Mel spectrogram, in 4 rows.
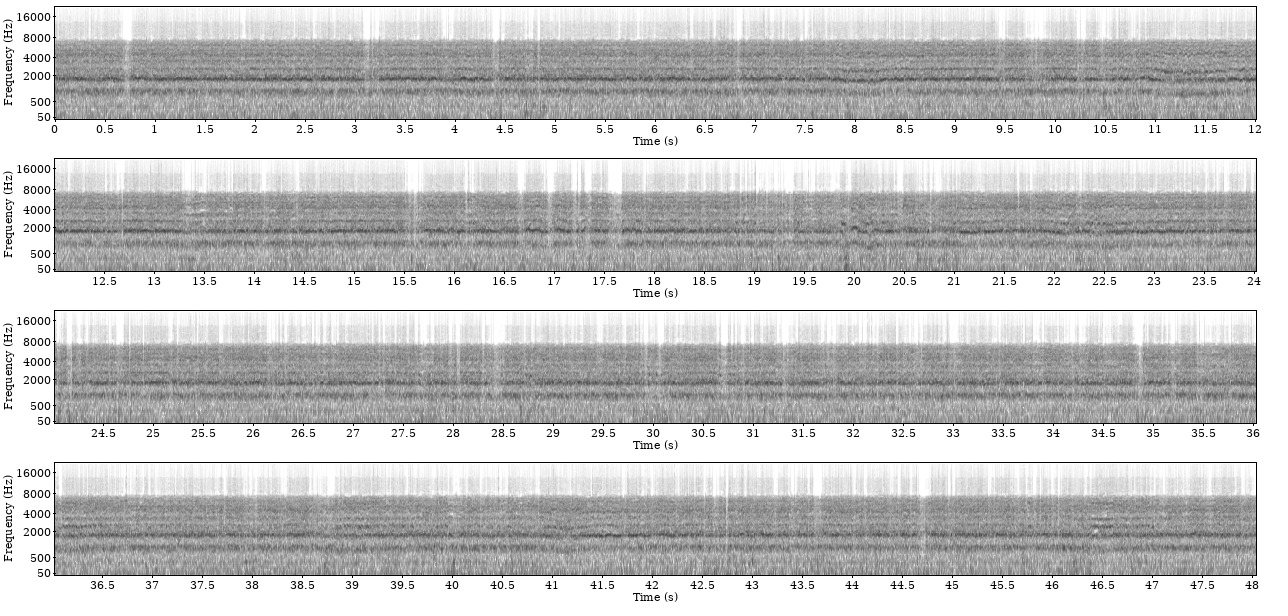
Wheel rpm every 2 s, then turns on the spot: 230, 230, 230, 230, 230, 230, 230, 230, 230, 230, 230, 230, 230, 230, 240, 240, 230, 230, 230, 230, 230, 230, 240, 230.
none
